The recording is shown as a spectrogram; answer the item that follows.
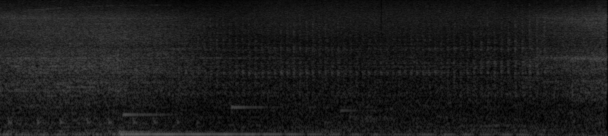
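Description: Quiet background music: a low, steady drone with a few short, soft, high notes over it.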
